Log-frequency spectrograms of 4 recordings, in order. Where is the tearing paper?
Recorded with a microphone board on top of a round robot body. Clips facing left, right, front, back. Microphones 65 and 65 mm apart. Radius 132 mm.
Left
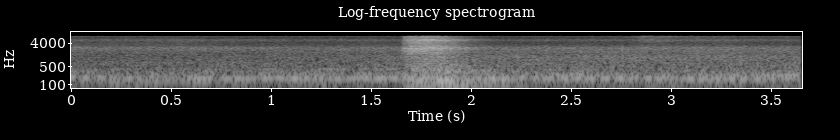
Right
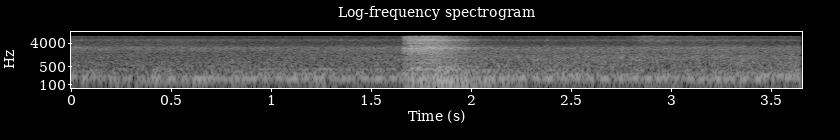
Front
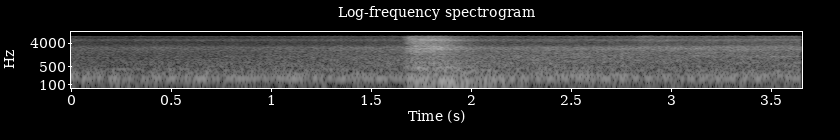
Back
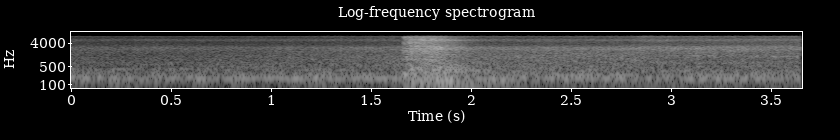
175° right, 3.5 m.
